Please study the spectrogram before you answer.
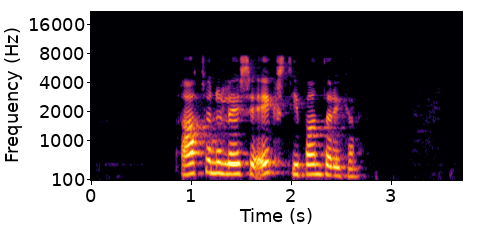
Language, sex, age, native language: Icelandic, female, 50-59, Icelandic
